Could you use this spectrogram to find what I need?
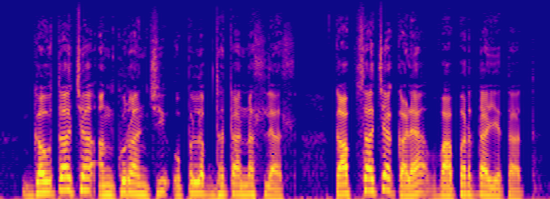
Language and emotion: Marathi, neutral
